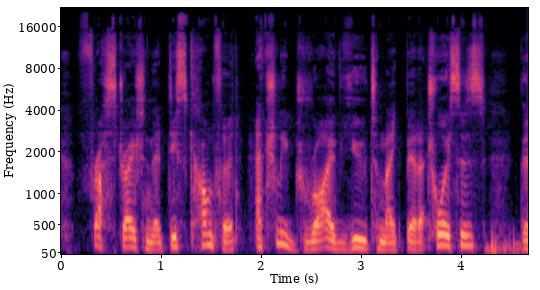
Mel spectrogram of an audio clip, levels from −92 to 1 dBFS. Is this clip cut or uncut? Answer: cut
